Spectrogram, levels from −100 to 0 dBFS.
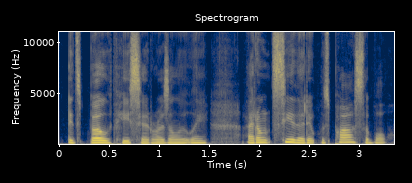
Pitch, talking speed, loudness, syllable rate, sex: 195 Hz, 215 wpm, -19 LUFS, 6.5 syllables/s, female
